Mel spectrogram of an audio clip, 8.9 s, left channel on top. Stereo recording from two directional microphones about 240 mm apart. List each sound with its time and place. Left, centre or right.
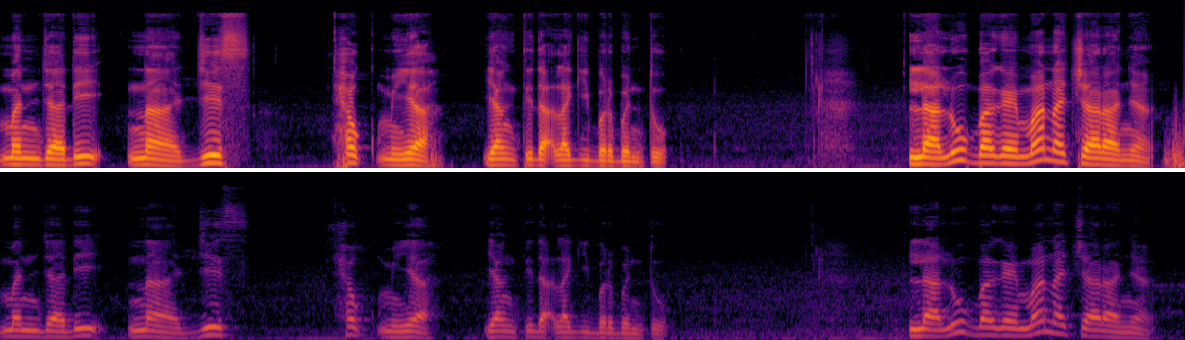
0.0 s speech: left
6.0 s single-lens reflex camera: left
6.8 s speech: left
